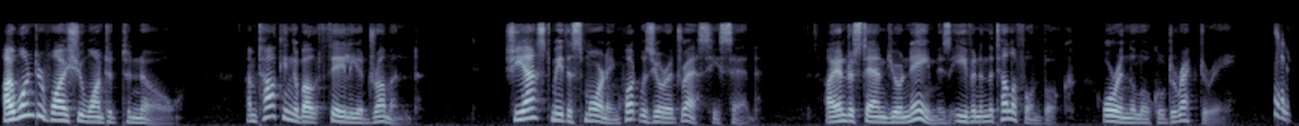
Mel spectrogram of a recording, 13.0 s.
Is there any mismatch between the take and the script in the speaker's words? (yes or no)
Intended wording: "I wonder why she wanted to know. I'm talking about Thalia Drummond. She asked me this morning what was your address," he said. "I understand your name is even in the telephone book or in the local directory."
no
